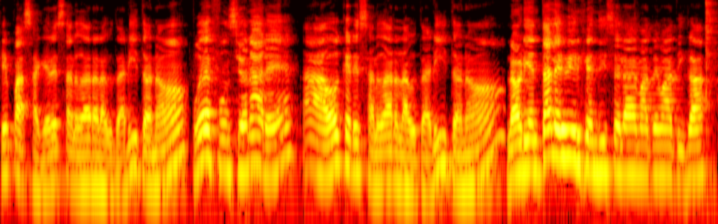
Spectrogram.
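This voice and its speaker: A man with a Rioplatense accent speaks in a high pitch at a fairly quick pace, with hardly any pauses. His tone is animated and his intonation lively. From Argentina. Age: 20s. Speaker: streamer. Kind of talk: reaction stream commentary. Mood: amused, joking. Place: home room.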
